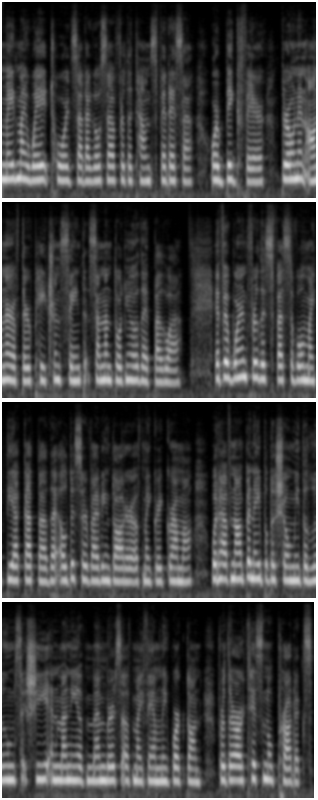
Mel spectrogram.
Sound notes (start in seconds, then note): none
